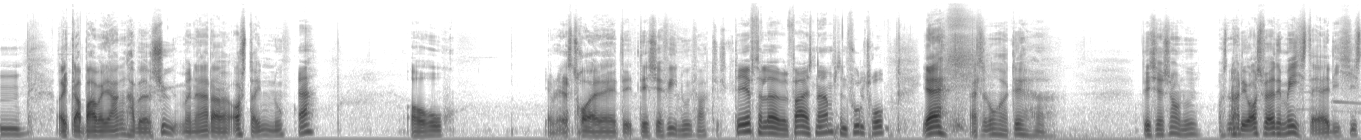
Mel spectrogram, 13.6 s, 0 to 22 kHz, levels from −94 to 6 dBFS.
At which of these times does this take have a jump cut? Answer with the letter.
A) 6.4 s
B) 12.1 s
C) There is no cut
A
